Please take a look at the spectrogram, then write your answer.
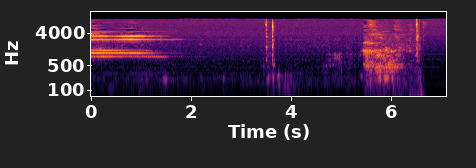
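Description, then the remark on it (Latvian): A clear, sustained parliamentary voting call bell rings at the start, called for a vote on proposal number 180, and fades over about two seconds, followed by a few sharp clicks and a brief burst of muffled noise. “Lūdzu zvanu, balsosim par 180.”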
